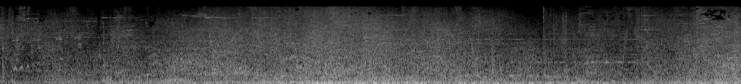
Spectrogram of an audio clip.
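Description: Magic blasts and impacts crackle and boom during a fight in a video game.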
